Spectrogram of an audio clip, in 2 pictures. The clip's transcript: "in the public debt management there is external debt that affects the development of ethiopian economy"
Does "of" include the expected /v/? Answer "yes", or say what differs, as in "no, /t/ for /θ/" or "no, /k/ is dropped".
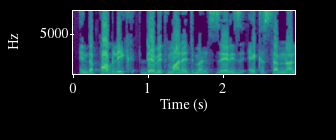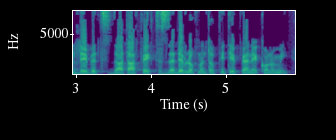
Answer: no, /f/ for /v/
